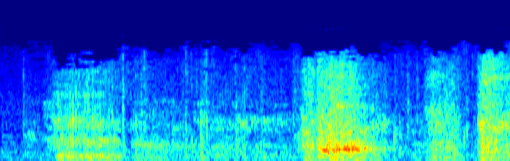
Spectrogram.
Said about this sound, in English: I believe that's a Bengal tiger, ladies and gentlemen.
